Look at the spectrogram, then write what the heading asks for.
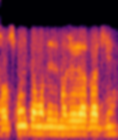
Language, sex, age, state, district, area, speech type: Bengali, male, 30-45, West Bengal, Howrah, urban, conversation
